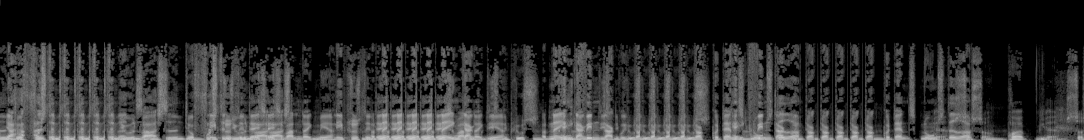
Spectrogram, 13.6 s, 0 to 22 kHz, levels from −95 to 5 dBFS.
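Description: Repeated buffer stutters break up this speech recording at 0.74 to 1.49 s, 3.34 to 3.53 s, 4.83 to 5.57 s, 7.99 to 8.73 s and 10.22 to 10.96 s. In each, a slice of about 186 ms sounds again and again with a hard join at every restart, four extra times in most places and once at 3.34 s. The device ran short of fresh audio and replayed its last block, which fits an 8192-sample buffer. A doubled audio track runs throughout. A second full-band copy of the speech trails the original by about one and a half seconds at roughly the same level, with no decay or room colour. It likely comes from the same signal being captured a second time through a slower path and mixed back in.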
